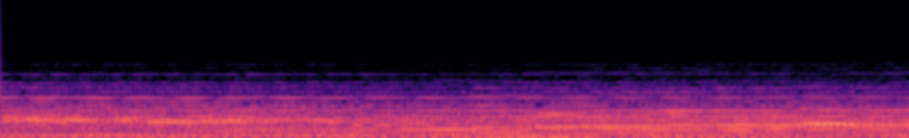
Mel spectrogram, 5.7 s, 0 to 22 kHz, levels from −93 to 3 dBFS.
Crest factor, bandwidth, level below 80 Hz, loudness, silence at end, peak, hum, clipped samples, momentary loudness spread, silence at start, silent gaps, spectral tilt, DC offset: 12 dB; 3.4 kHz; -36 dBFS; -28 LUFS; 0 s; -14 dBFS; none; under 0.1%; 5 LU; 0 s; none; -12 dB/octave; under 0.1%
